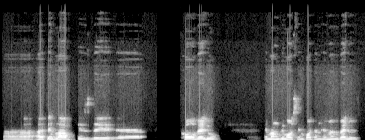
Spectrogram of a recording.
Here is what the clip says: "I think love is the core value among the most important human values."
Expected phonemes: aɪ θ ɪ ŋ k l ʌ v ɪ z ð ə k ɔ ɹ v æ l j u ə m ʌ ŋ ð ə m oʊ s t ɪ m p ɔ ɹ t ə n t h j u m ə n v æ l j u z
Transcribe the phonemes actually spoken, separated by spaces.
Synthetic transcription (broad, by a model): aɪ θ ɪ ŋ k l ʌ v ɪ z ð ə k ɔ l v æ l j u ə m ʌ ŋ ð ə m oʊ s t ɪ m p ɔ ɹ t ə n t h j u m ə n v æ l j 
